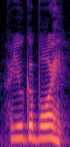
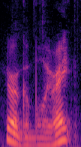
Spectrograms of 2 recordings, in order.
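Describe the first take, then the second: First: High sing-song pet voice. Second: Said in the usual way. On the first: Real, not acted. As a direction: coo at the dog, pitch way up. Praising the dog.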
